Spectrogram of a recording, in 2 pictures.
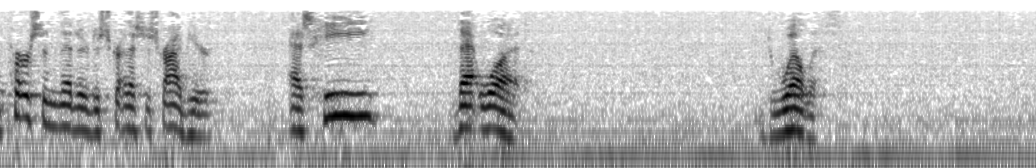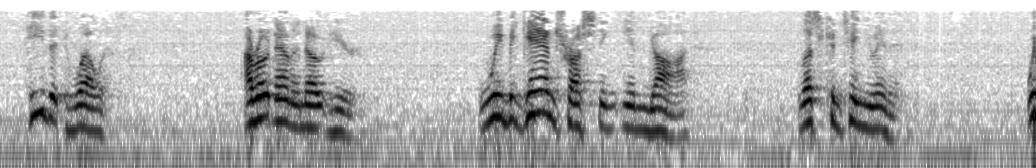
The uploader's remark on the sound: Ketha Heights Baptist Church ~ Live Broadcast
